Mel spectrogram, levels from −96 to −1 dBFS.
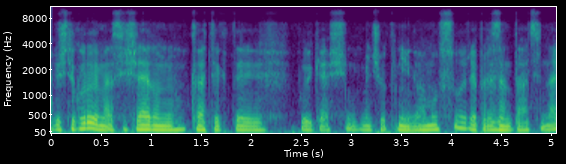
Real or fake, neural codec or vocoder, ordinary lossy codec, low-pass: fake; codec, 16 kHz, 16 kbps, FunCodec, trained on Chinese and English, 50 frames a second; Opus, 16 kbps; 7.2 kHz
